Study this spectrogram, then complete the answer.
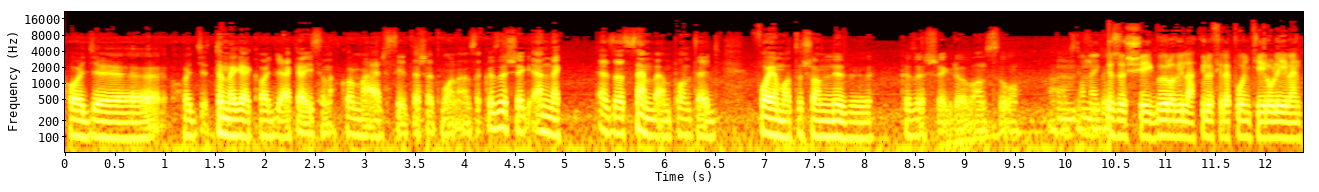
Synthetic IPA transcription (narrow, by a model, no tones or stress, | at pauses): ho̞ɟ | ho̞ɟt̪ømɛɡɛkhɒɟːaːkɛ̰lhisɛnʔɒkːo̞rma̰ːrsḛːt̪ɛʃɛt̪ʋo̞lnɒ̰ɛzɒkø̞zøʃːeːɡɛ̰nːɛk | ɛzːɛlsɛmbɛ̰mpo̞nt̪ɛɟ | fo̞jɒmɒt̪o̞ʃɒnːøvøː | kø̞zø̰ʃːḛːɡrø̰ːlvɒ̰nso̰ː | ɛjkøzøʃːeːɡ̚bøːlɒvilaːkːyløɱfeːlɛpo̞ɲcɒiɾoːleːvɛn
